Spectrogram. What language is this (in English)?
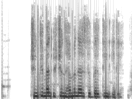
Uyghur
